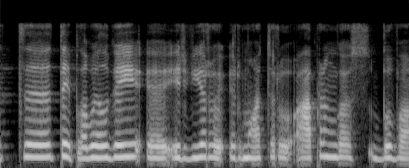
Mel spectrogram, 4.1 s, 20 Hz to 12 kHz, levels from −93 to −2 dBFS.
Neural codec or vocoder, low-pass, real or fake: none; 7.2 kHz; real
